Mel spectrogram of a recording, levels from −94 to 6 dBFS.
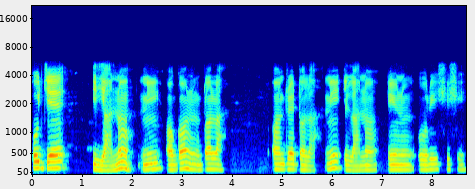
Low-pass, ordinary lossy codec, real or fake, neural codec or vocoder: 5.4 kHz; Opus, 24 kbps; real; none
